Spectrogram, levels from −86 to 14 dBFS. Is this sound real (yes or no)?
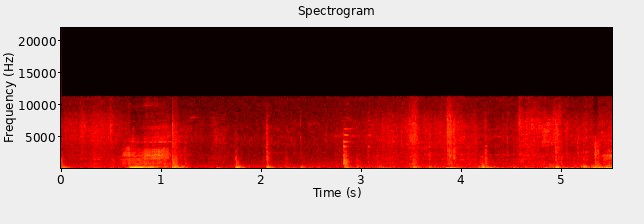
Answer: yes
